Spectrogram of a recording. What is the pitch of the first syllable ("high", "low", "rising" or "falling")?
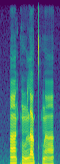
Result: high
